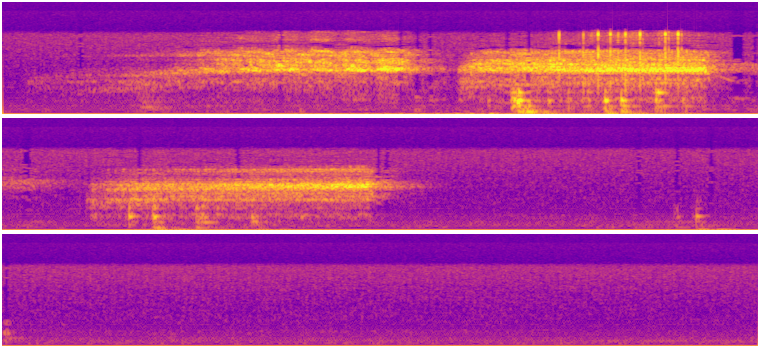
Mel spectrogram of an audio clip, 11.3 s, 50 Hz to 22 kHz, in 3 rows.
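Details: Barn owls at a nest box in Alphen on 8 Aug 2019 at 23:33, as the parents chase away their roughly 12-week-old young to reclaim the box: three long, harsh, hissing screeches in the first six seconds, then soft knocks against a low hum.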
